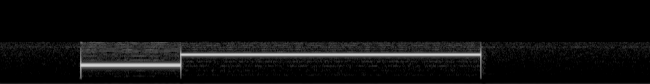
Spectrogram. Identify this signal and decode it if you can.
Two-tone page, heard as a one-second tone, then a three-second tone, about 900 then 1500 Hz. It is heard from 0.8 to 4.8 s.
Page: 78 FIRE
